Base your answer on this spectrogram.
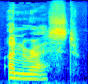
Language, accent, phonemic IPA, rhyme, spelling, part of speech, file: English, US, /ʌnˈɹɛst/, -ɛst, unrest, noun, En-us-unrest.ogg
- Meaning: 1. A state of trouble, confusion and turbulence, especially in a political context; a time of riots, demonstrations and protests 2. Something that troubles or confuses; that which causes unrest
